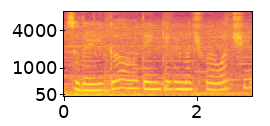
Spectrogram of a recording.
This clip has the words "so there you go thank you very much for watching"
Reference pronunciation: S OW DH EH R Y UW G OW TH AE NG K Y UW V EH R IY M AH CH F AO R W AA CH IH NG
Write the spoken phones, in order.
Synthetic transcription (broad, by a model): S OW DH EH R Y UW G OW T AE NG K Y UW V EH R IY M AH CH F AO R W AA CH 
